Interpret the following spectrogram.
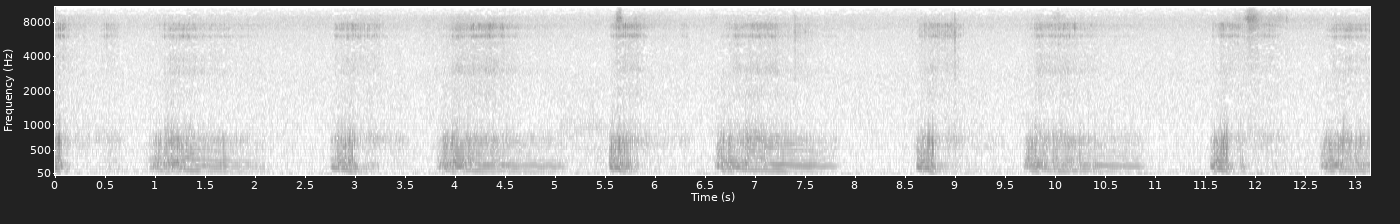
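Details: Infant snoring: regular rumbling, fluttering snores on each breath, about 20 a minute, with quiet gaps between.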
